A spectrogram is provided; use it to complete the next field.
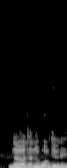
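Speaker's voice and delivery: normal talking voice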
